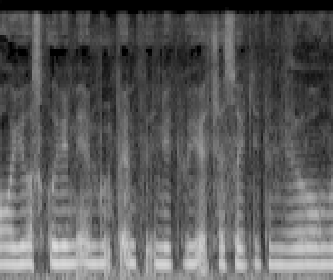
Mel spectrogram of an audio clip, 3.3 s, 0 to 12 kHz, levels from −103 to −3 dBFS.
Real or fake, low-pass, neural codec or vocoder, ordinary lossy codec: fake; 9.9 kHz; autoencoder, 22.05 kHz, a latent of 192 numbers a frame, VITS, trained on many speakers; MP3, 48 kbps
